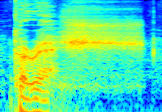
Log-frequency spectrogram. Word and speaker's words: Koresh: say it like a like a man's dying caresh he said it was just freaky that's the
